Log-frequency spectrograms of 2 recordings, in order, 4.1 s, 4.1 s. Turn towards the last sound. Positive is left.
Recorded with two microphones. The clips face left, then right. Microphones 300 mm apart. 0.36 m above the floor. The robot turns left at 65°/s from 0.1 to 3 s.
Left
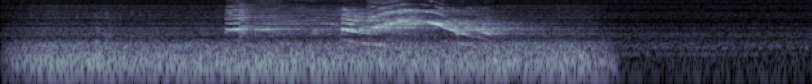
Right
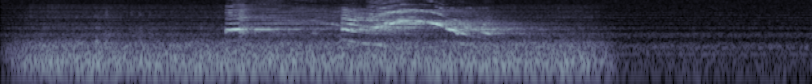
turn(degrees=-70)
